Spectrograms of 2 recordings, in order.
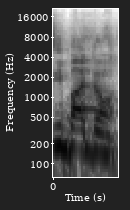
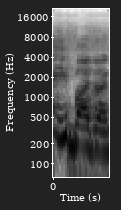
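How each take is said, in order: First: The name has its plain Nigerian pronunciation. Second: The name has an anglicized, foreign-sounding pronunciation. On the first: This is how everyone at home says it. The speaker calls it right. "It's Ibadan. We all know it" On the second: The speaker is putting on a foreign way of saying it. The speaker calls it wrong. "There's no Ibadan"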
